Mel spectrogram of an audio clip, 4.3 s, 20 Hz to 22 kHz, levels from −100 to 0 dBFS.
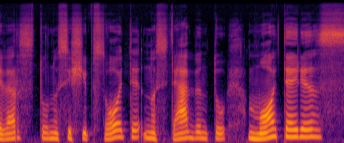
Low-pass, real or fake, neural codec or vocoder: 19.8 kHz; real; none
